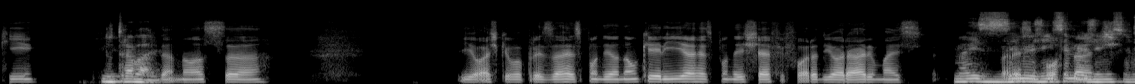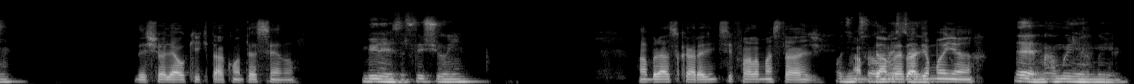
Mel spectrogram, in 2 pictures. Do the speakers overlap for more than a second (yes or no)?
yes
